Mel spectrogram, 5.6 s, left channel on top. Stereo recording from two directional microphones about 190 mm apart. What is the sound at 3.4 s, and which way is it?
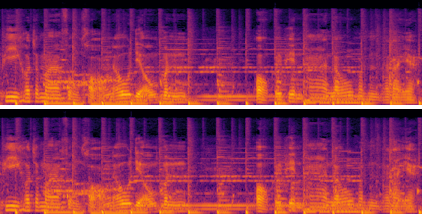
Speech, 15° left (ahead or behind).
